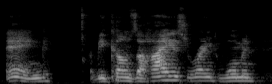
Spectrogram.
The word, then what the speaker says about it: Ng: the title general manager ng pronounced aang becomes the highest ranked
